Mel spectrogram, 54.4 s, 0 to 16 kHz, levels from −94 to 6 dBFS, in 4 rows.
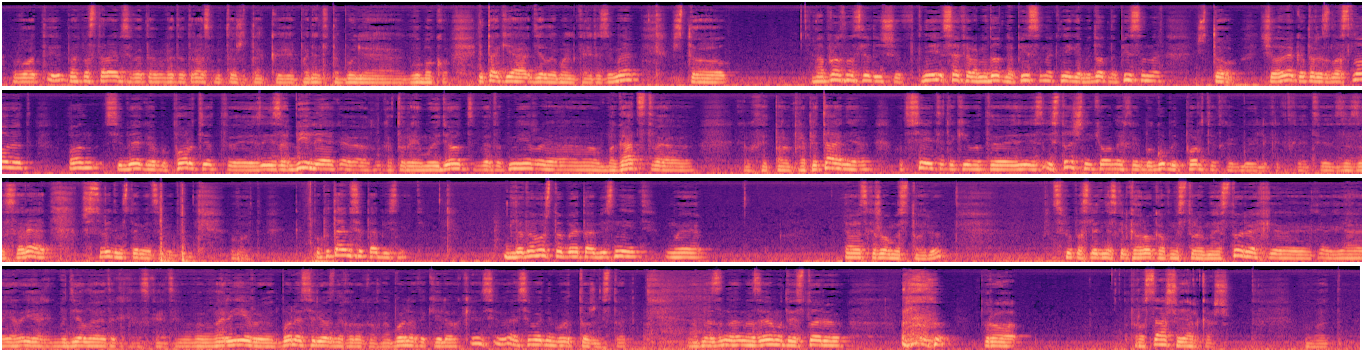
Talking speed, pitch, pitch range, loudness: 145 wpm, 135 Hz, 120-160 Hz, -14 LUFS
